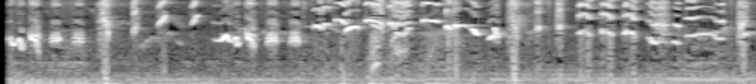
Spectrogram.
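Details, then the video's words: White-rumped shama, agitated and ready to fight, singing a dense fast medley of high whistles, sweeping notes and harsh chattering bursts, delivered in rapid repeated phrases. "KACER NGAMUK | KACER NGOTOT | KACER NGOBRA | KACER BUKA EKOR | KACER TARUNG"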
